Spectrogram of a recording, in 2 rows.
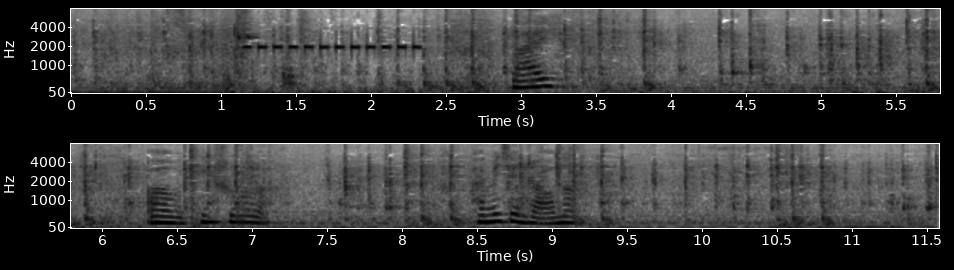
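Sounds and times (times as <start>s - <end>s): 
noise: 0.0s - 11.5s
telephone bell ringing: 1.2s - 2.4s
speech: 3.0s - 3.4s, 6.3s - 7.3s, 8.5s - 9.5s.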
